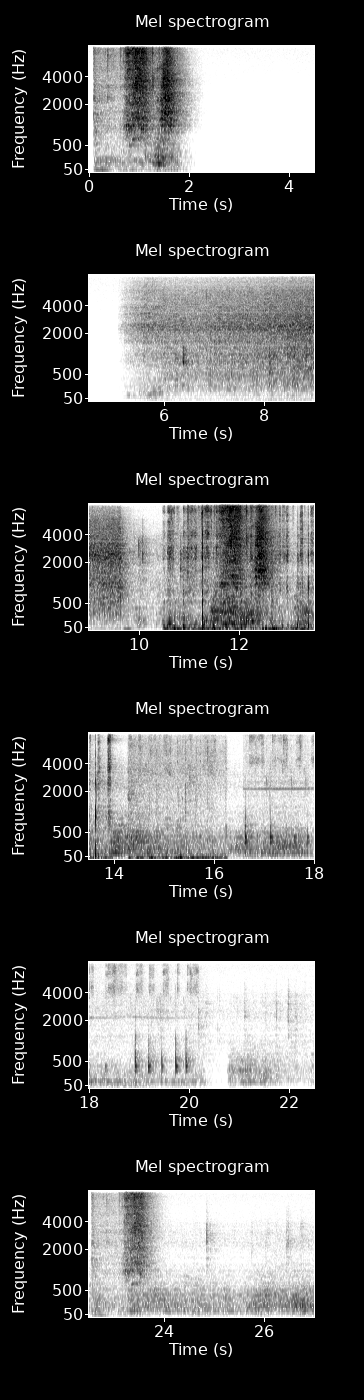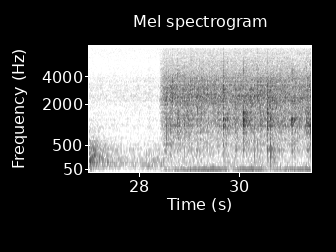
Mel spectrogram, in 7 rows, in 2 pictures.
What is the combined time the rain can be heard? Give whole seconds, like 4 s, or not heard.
26 s.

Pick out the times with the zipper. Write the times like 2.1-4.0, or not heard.
0.1-1.8, 10.9-12.7, 22.6-23.7.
